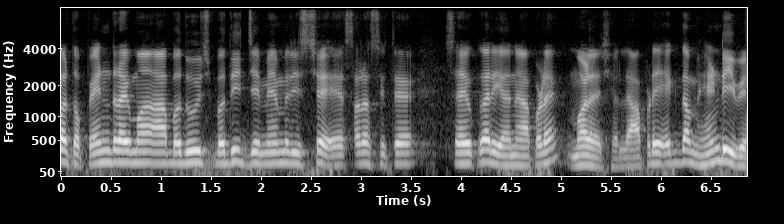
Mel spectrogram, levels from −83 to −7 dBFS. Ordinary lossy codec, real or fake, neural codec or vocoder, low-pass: none; real; none; none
